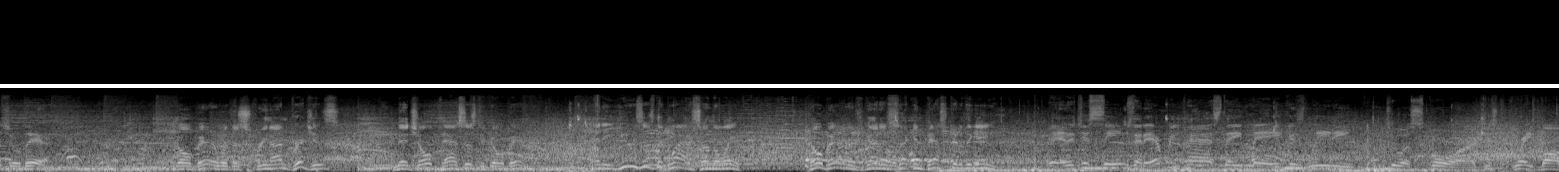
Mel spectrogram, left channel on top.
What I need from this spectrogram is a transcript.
there. Gobert with a screen on Bridges. Mitchell passes to Gobert. And he uses the glass on the lane. Gobert's got his second basket of the game. And it just seems that every pass they make is leading to a score. Just great ball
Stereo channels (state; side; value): silent; left; digital silence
